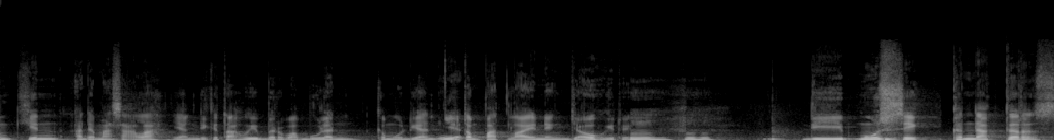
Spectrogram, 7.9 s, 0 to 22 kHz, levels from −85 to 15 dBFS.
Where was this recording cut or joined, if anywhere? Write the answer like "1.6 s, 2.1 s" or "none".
7.0 s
